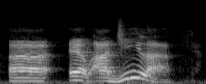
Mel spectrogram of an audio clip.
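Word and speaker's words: El Águila: Oh, like it's a hard G on that? Okay. Thank you, Mac Lopez. El Aguila.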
